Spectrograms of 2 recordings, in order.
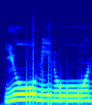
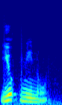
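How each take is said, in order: First: The glottal stop becomes a long vowel. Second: A full glottal stop is pronounced. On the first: "يبدلونها فيقولون يؤمنون" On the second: "بدل أن يقولوا يؤمنون"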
